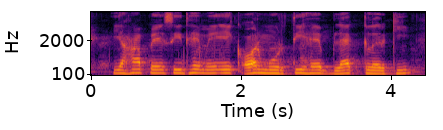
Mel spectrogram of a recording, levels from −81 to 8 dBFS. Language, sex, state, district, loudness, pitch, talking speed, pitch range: Hindi, male, Jharkhand, Ranchi, -16 LUFS, 155 Hz, 145 wpm, 150-160 Hz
